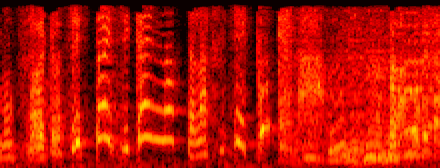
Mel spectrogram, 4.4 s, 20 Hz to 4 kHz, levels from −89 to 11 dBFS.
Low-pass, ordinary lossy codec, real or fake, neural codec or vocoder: 3.6 kHz; MP3, 24 kbps; fake; codec, 16 kHz, 0.4 kbps, LongCat-Audio-Codec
